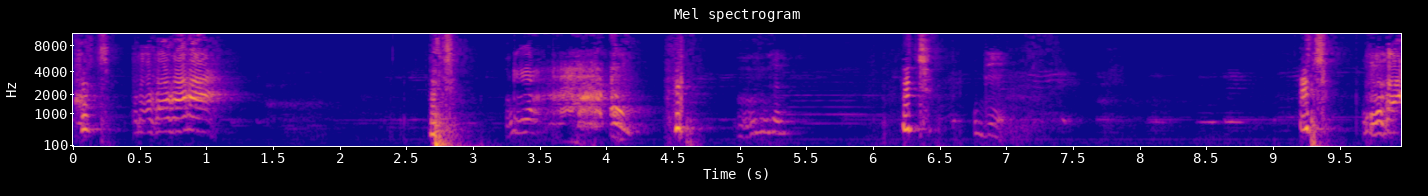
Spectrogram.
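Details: Several sharp, sudden sneezes from a 300-day-old baby, with giggling and laughter between them; ordinary repeated infant sneezing.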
